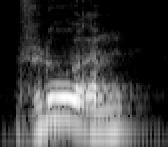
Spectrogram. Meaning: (noun) plural of vloer; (verb) 1. to deck, (throw against the) floor 2. to floor, defeat totally, eliminate 3. to (lay a) floor (in ...), cover with flooring
- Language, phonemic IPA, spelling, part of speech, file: Dutch, /ˈvlurə(n)/, vloeren, noun / verb, Nl-vloeren.ogg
